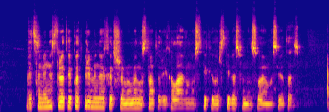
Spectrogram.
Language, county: Lithuanian, Panevėžys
